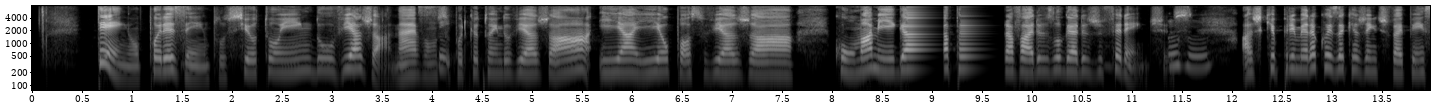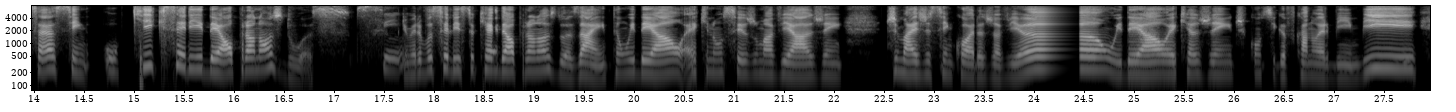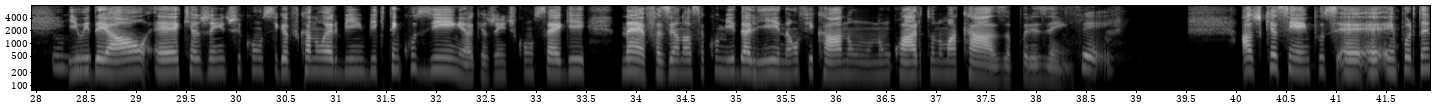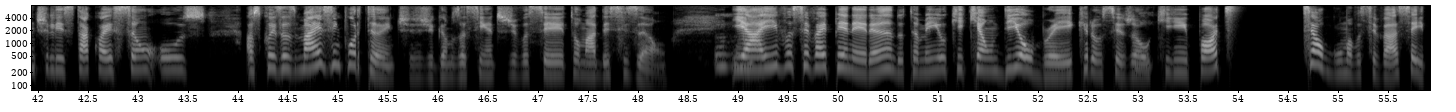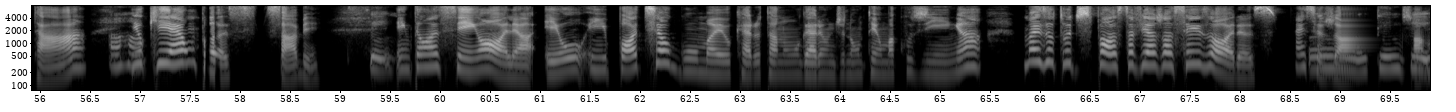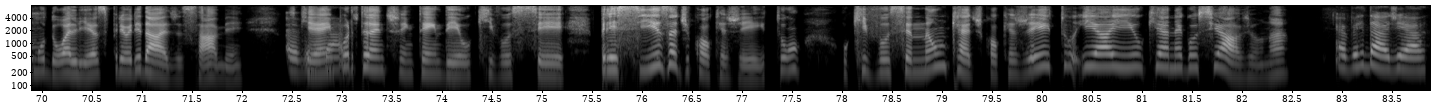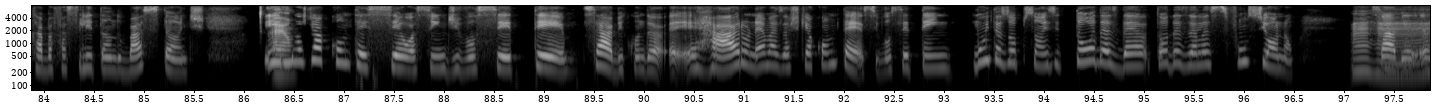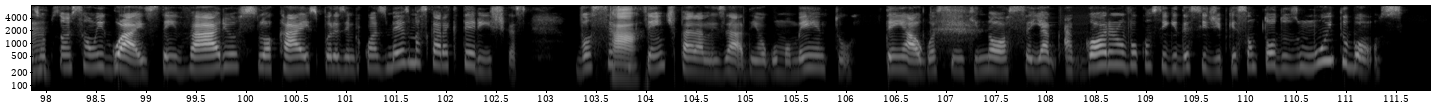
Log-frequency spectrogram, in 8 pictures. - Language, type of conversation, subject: Portuguese, podcast, Como você lida com muitas opções ao mesmo tempo?
- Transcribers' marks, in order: tapping; distorted speech; other background noise; in English: "dealbreaker"; in English: "plus"; static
